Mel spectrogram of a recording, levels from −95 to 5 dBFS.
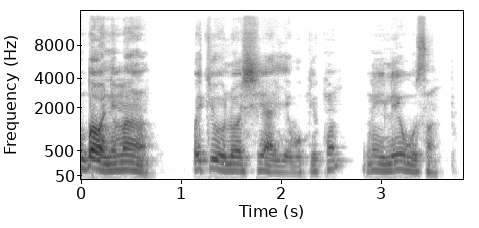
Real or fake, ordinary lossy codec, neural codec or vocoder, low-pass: fake; none; vocoder, 44.1 kHz, 128 mel bands, Pupu-Vocoder; 14.4 kHz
